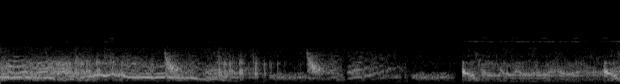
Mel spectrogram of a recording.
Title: Top GF stomach growling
